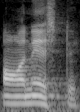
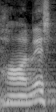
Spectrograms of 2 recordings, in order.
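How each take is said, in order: First: The word begins directly with a vowel sound. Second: The word begins with an audible h sound. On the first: The speaker calls it right. "ऑनेस्ट पढ़ते हैं" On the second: The speaker calls it wrong. "इसको हम हॉनेस्ट नहीं कहते"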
